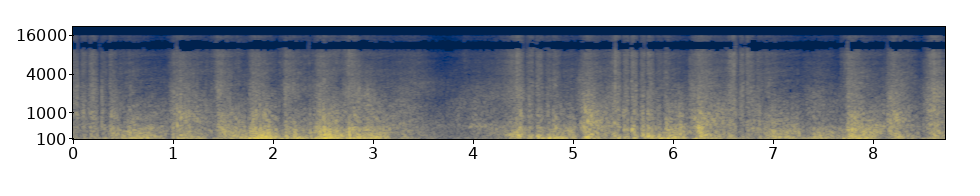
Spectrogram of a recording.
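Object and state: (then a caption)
Synthetic carpet being scratched. Both hands scratch fast and aggressively at a beige-grey textured synthetic fiber carpet on a solid, flat floor, using short fingernails and fingertips. The sound is a dense, low, rustling scrape in quick uneven bursts that swell and fade, with a brief lull in the middle.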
